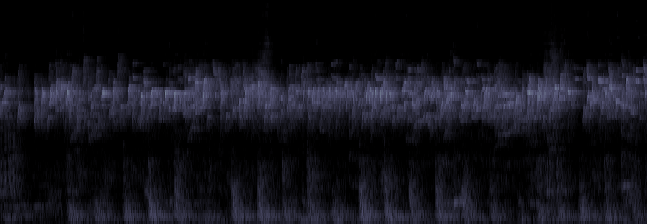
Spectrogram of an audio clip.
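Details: Young European goldfinches twitter in a dense, high, continuous chorus, while regular low thumping pulses sound underneath about twice a second.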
